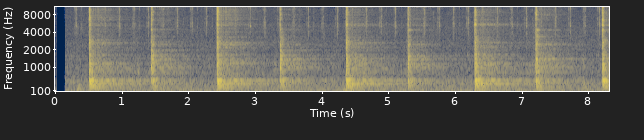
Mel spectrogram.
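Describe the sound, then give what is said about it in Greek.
A clock ticks steadily in a Greek election ad by Fotis Kouvelis's Democratic Left party (DIMAR), saying it is DIMAR time, with sharp, resonant ticks about once per second alternating slightly in tone, each ringing briefly before the next; no voices are heard. “Η Δημάρ του Φώτη Κουβέλη, που έχει πάει καλά στι πρώτε εκλογέ, δείχνει ένα ρολόι λέγοντα ότι είναι ώρα Δημάρ.”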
